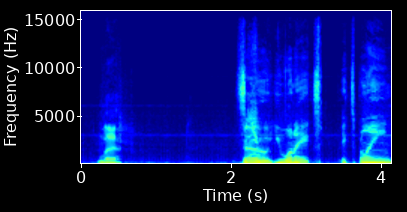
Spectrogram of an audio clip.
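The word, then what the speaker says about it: Leif: le le Ericson day is it Le or Leaf Le okay it's left his name is spelled l e i f left so you want to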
